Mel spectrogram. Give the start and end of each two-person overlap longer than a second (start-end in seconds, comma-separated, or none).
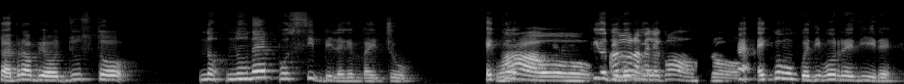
4.9-6.6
